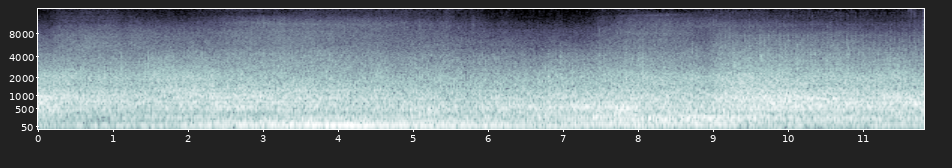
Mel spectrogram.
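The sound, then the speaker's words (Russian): Highway traffic makes a continuous, broad whooshing roar with gentle swells as vehicles pass. No voices are heard. “Направляется к трассе, где пытается остановить машину.”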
